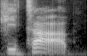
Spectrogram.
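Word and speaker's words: كتاب: he will know that the KTB is pronounced kitab.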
